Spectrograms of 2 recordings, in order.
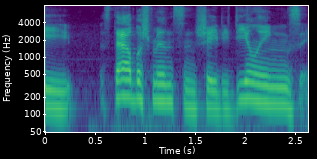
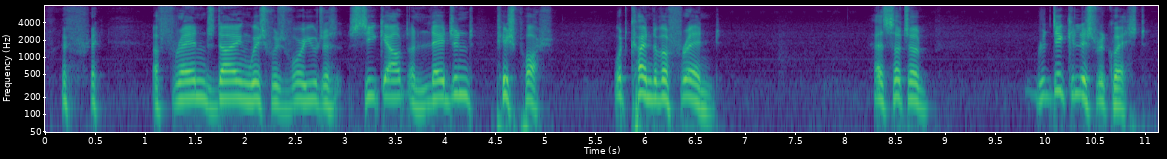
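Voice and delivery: put-on very old man voice, higher; 4 semitones higher than usual. Voicing an eighty-seven-year-old who questions a young man: eighty-seven-year-old man voice. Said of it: "I'm eighty-seven years old, young man".

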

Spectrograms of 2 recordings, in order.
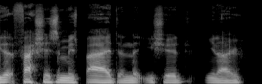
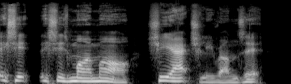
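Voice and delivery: put-on gangster voice, higher; 7 semitones higher, 8 dB louder than usual. Describing how the hammed-up villains in it come across: hammy East End gangster voice. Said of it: "They're all a little bit like".

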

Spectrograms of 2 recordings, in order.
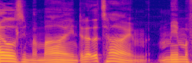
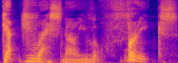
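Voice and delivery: slow, cold, harsh scolding. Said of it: "he's scolding us like mad".

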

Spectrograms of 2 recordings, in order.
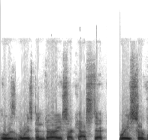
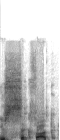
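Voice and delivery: mock stern, scolding, reprimanding voice; 2 semitones higher than usual. Recounting what he said after catching the speaker, in a mock-stern voice. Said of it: "just said in a stern voice".

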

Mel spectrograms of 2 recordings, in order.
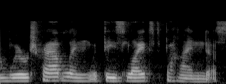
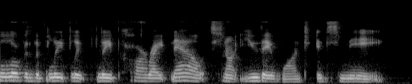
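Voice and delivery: ordinary talk, nothing marked

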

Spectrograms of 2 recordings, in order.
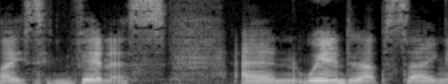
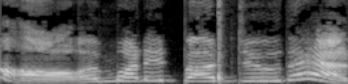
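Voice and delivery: very high, loud, animated, swooping character voice; 13 semitones higher, 6 dB louder than usual. Comparing a car seller to a film character: imitating the TV remote guy from Pleasantville. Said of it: "he sounded like the T V remote guy from Pleasantville".

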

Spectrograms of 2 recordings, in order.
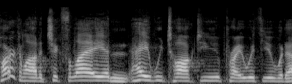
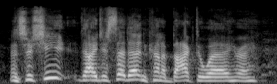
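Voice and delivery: ordinary delivery

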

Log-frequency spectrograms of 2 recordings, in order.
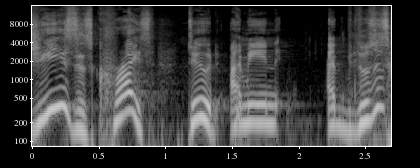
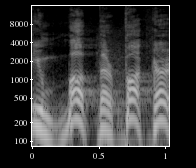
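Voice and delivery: broadcaster voice, lower; 3 semitones lower than usual. Watching a video, repeating a woman's line: announcer voice. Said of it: "broadcasting voice".

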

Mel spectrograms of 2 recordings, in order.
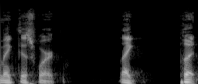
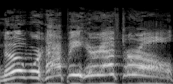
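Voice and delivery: tiny, very high-pitched little put-on voice; 4 dB louder than usual. Telling a story about a contact lens stuck to the eye, voicing the contact lens. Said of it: "It's like".

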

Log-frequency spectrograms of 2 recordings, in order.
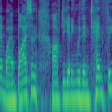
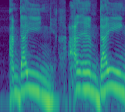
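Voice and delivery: bad French accent, high pitched and very slow; 5 semitones higher than usual. Narrating a true story, voicing the injured Frenchman in a put-on French accent. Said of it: "That's my French accent".

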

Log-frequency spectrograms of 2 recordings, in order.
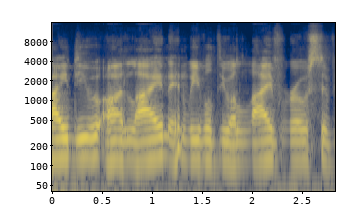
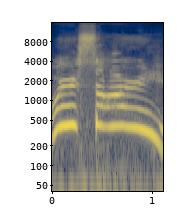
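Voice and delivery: put-on very high, hollered yell; 4 dB louder than usual. Retelling how people kept yelling after someone passed away, retelling a yell. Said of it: "just kept yelling".

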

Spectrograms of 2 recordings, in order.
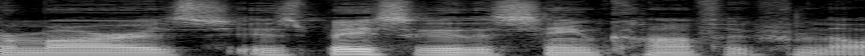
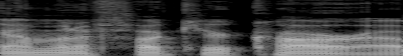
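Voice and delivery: ordinary talk, nothing marked

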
